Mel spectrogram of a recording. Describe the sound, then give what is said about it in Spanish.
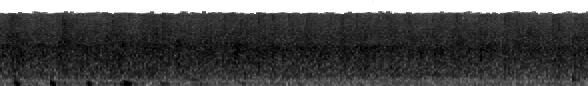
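A gathered audience applauds at a Thanksgiving church service, a dense, steady clatter of many hands clapping at even loudness throughout with no voices over it. “Now give yourselves a hand. Ahora dése un aplauso.”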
